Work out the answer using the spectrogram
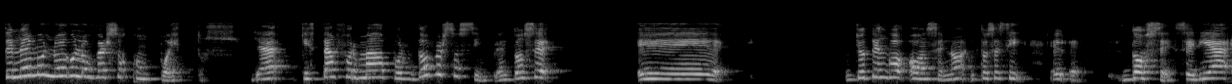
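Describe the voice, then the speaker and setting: A woman's voice: sits high, expressive, slow, fairly bright tone, highs cut off. A woman giving an online literature class, patiently explaining and counting syllables aloud with frequent tag questions. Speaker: literature teacher.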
